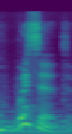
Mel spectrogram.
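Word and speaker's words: Uizard: a first draft off next up is Wizard which is spelled UI Ard and you might have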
